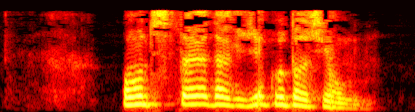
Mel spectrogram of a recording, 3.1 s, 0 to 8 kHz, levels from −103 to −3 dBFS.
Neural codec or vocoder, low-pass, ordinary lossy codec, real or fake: codec, 24 kHz, 3 kbps, HILCodec; 7.2 kHz; MP3, 24 kbps; fake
